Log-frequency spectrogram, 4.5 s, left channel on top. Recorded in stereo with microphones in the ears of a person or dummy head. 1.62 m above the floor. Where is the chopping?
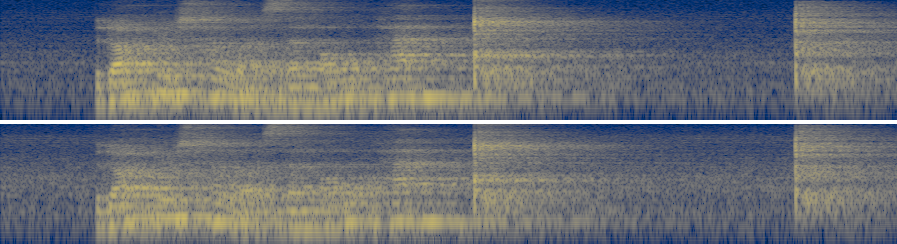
Centre (ahead or behind), 0.9 m.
